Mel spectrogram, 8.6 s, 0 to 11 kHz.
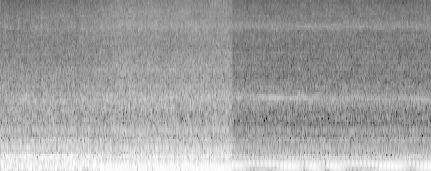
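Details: Honda Civic on the tuning setup, first start attempting idle: lazy, uneven idle with a dull, heavy low thrum that settles lower; ignition timing retarded, needs syncing (angle then locked at 16 degrees).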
